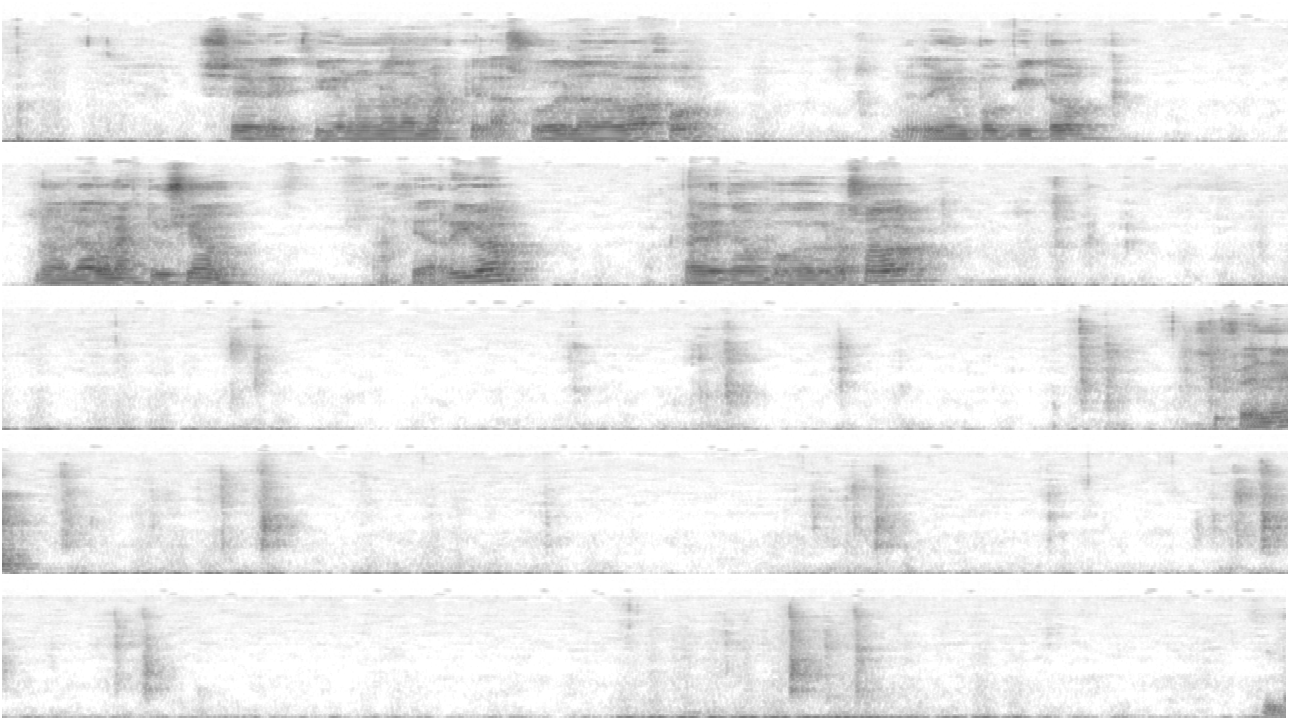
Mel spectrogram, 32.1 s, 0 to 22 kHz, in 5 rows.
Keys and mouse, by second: 1.2 right click, 2.0 l, 5.2 right click, 6.8 alt+e, 9.8 shift+click, 11.6 shift+l, 13.4 right click, 14.0 l, 18.3 click, 18.8 shift+n, 19.2-23.3 shift+middle drag, 20.4 ctrl+r, 23.3 click, 23.5 ctrl+r, 24.9 right click, 25.2-28.7 middle drag, 25.5 ctrl+z, 26.3 ctrl+r, 28.7 click, 28.9-32.1 middle drag, 29.9 Tab.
